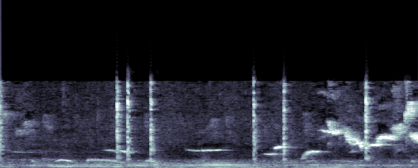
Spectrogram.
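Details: Oriental magpie-robin, a female in breeding condition with males responding: short clear whistled notes and rising slurs, sharp click-like ticks scattered through, ending in a burst of high twisting whistles.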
